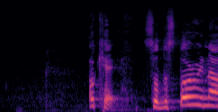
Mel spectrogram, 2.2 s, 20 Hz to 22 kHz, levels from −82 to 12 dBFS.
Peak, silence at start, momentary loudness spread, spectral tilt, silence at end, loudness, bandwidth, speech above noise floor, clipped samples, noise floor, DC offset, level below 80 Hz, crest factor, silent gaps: -10 dBFS; 0.9 s; 19 LU; -5.5 dB/octave; 0 s; -26 LUFS; 14 kHz; 40 dB; under 0.1%; -65 dBFS; under 0.1%; -64 dBFS; 18 dB; none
